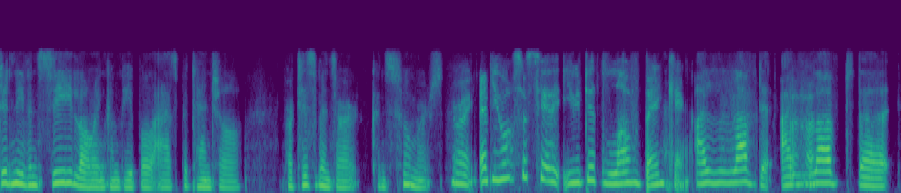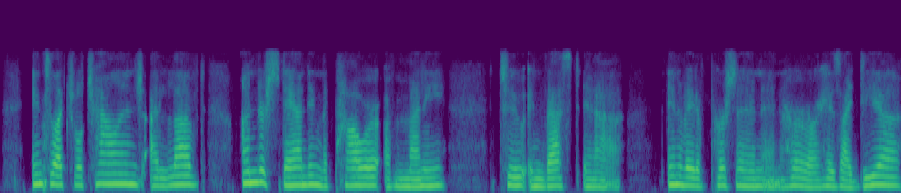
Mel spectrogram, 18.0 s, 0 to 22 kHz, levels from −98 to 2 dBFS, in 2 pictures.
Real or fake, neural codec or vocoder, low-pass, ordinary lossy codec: fake; vocoder, 44.1 kHz, 128 mel bands every 512 samples, BigVGAN v2; 7.2 kHz; Opus, 16 kbps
